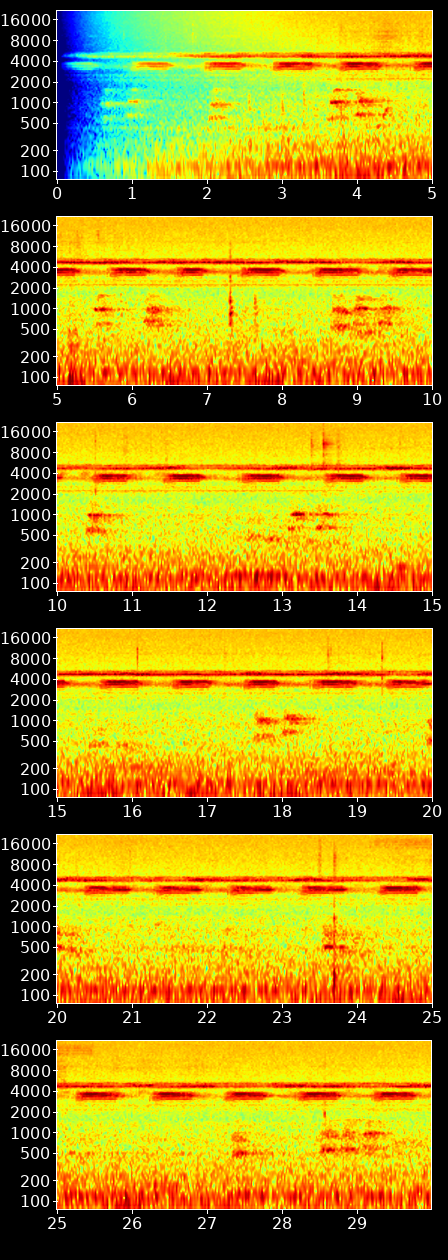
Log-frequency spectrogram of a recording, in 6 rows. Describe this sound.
Soundscapes > Urban
The colonial town of Santa Lucia was founded in the 16th century and is famous for its traditional silver filigree jewelry craftsmanship.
